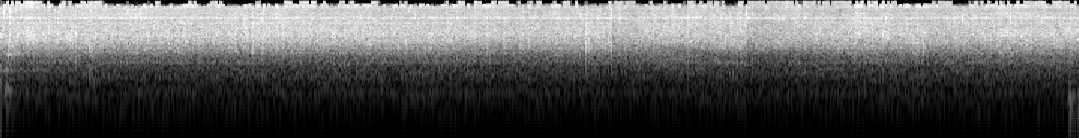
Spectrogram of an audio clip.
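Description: Boiled chickpea sundal is stirred in a hot pan, with a continuous, even sizzle and faint scraping throughout and no voices.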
